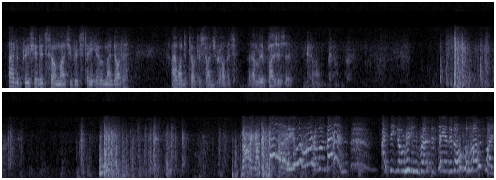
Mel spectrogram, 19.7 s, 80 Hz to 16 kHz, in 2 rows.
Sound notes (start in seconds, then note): 8.8 door closes; 11.3 door opens; 11.4 door closes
